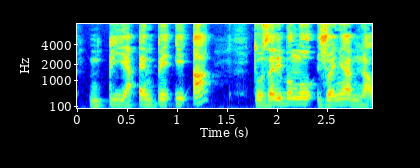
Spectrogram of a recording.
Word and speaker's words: Mpia: Nchoué s'écrit N-S-H-U-E. N-S-H-U-E. Nchoué Mpia.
